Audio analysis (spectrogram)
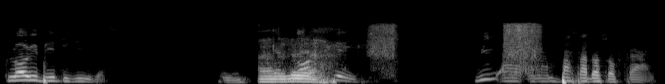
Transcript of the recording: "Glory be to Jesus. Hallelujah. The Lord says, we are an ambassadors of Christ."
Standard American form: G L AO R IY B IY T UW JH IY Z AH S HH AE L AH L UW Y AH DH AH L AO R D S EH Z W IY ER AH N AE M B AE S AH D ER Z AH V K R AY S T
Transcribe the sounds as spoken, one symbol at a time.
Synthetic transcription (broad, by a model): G L AO R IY B IY T UW JH IY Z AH S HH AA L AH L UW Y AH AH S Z W IY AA AH N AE M B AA S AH D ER S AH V K R AY S T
